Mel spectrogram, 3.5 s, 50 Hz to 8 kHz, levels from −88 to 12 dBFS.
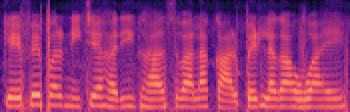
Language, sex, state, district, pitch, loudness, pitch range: Hindi, female, Madhya Pradesh, Dhar, 210 Hz, -13 LUFS, 205-225 Hz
